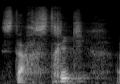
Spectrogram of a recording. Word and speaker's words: Starstreak: ukraine d'un missiles starstreak l'info j'ai pas de star trek mais la prononciation exacte c'est starstreak il ya quand même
